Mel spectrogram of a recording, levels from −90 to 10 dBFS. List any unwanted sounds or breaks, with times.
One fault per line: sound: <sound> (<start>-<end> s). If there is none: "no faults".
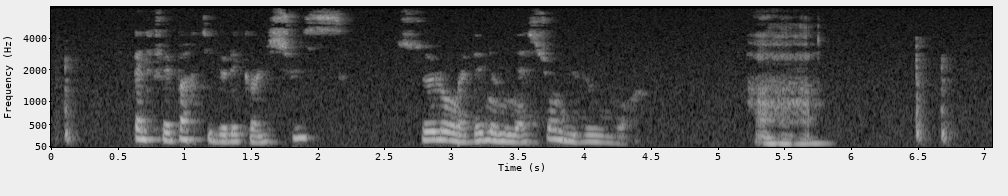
sound: laugh (5.2-5.9 s)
